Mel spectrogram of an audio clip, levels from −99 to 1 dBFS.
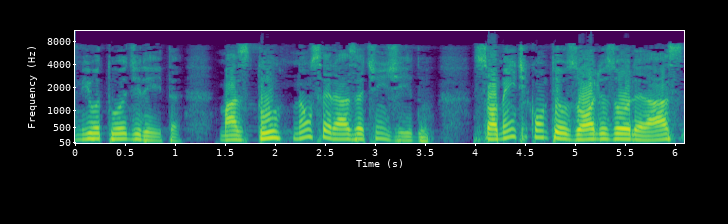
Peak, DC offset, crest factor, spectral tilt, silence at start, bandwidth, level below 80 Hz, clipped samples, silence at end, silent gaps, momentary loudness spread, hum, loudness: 0 dBFS; under 0.1%; 14 dB; -6.5 dB/octave; 0 s; 7.8 kHz; -48 dBFS; under 0.1%; 0 s; none; 13 LU; none; -14 LUFS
